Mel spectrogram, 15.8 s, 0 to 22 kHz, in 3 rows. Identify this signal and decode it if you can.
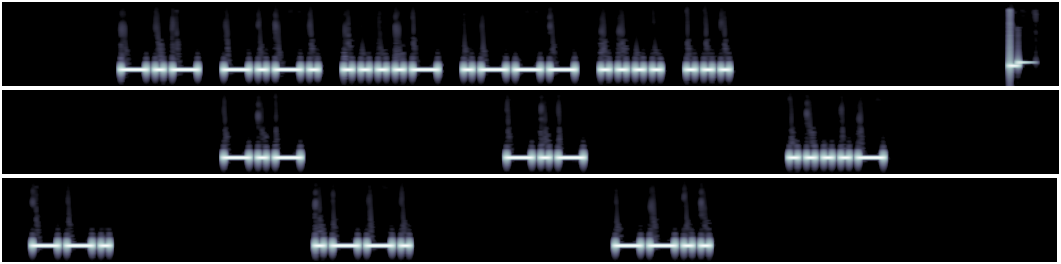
Morse code, heard as a keyed tone, about 28 wpm, spaced as for 12 wpm, 700 Hz. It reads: KC4JHS KK4GPZ
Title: USA Call Signs - 6 Characters - 8x Character Spacing - 28wpm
